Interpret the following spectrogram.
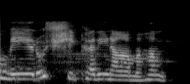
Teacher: And Meruhu Shikharinamaham, when you chant it together, Visarga Sandhi here, Merush Shikharinamaham, you get an extra sh here instead of the Visarga.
